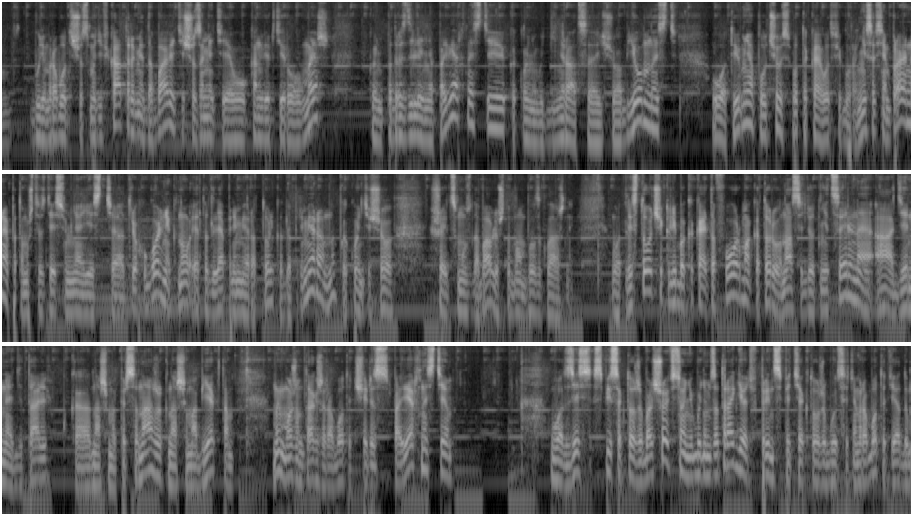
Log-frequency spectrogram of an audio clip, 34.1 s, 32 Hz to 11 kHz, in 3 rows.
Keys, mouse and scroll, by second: 0.2 click, 1.2-4.4 drag, 5.3 click, 6.2-7.8 drag, 9.1 Tab, 12.0 3, 13.8 Tab, 15.2 right click, 26.7 Delete, 27.6 shift+a, 33.6 Tab.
